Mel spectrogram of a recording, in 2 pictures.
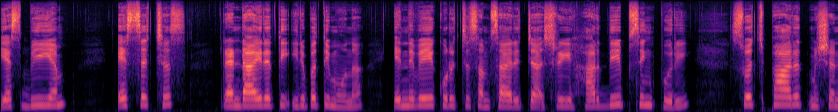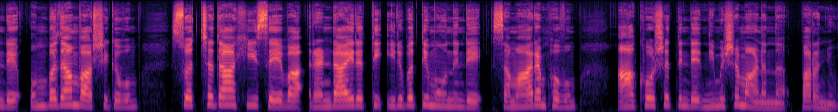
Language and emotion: Malayalam, neutral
